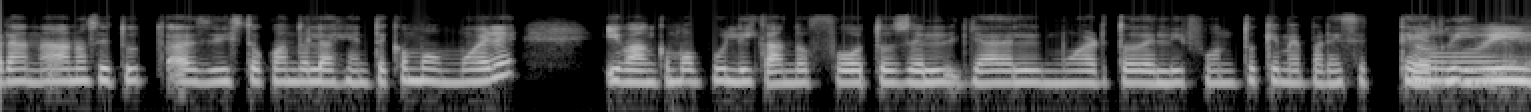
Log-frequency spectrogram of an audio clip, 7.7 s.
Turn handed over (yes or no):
yes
